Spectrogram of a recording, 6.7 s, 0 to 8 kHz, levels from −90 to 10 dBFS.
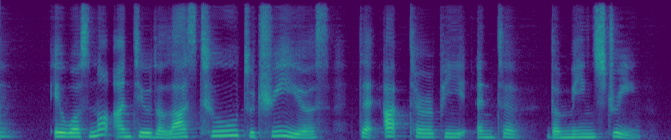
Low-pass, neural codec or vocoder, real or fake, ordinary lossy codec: none; codec, 16 kHz, about 1 kbps, DyCAST, with the encoder's durations; fake; none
